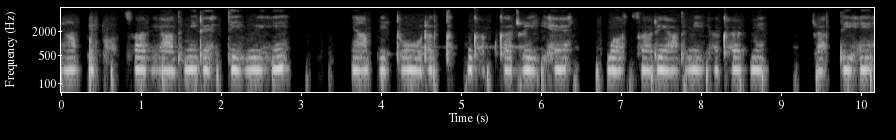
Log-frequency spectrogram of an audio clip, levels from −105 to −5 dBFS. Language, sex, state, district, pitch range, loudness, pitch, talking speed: Hindi, female, Uttar Pradesh, Etah, 220-230 Hz, -38 LUFS, 225 Hz, 140 wpm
